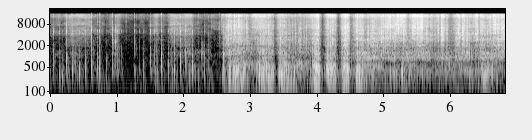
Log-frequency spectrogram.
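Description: Long nails scratch the spine of a paperback novel in a quick run of soft, ticking scrapes, then tap and scratch its glossy front cover. The cover scratching is louder, denser and brighter, a steady rasp broken by a few sharper taps.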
